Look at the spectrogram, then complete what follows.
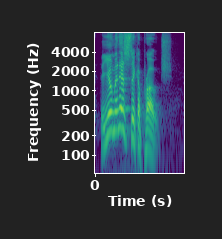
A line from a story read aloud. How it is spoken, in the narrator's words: He shouted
